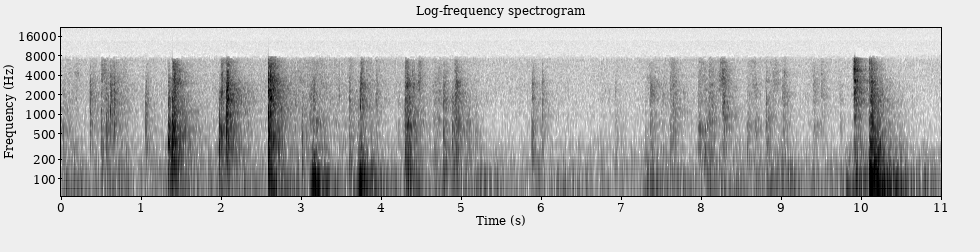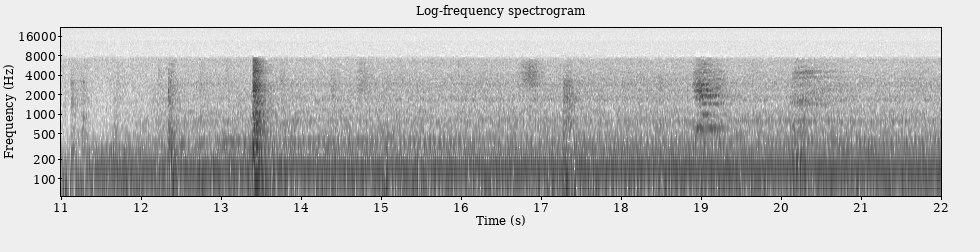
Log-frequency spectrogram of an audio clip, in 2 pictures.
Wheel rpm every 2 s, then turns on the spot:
0, 0, 0, 0, 0, 0, 0, 0, 0, 0, 0.
none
